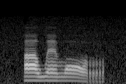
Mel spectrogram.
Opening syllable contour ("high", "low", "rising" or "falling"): high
